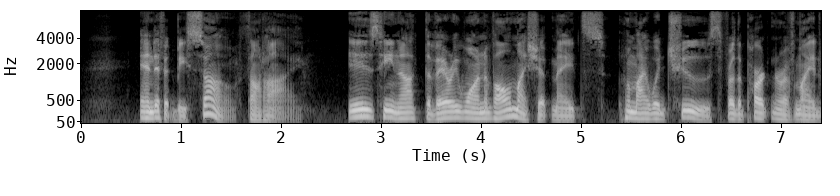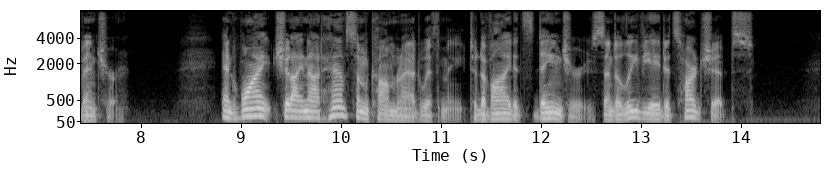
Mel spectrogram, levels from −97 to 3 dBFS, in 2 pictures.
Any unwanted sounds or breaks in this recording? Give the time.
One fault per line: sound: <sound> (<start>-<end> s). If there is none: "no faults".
no faults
